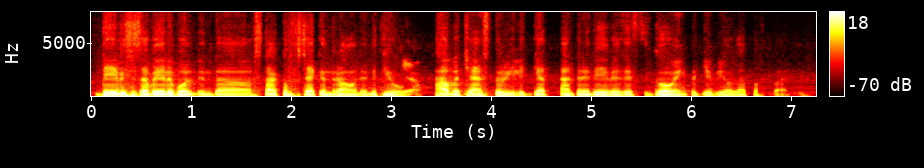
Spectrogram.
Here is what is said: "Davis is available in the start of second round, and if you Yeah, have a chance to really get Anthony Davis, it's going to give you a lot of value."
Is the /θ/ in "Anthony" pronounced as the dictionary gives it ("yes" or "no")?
no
